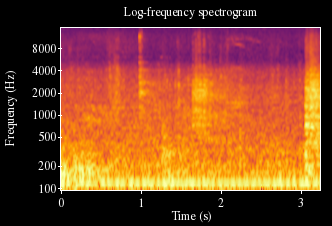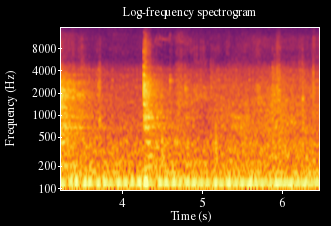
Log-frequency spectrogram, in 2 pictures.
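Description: Room noise before a performance: a steady low hum with a few brief rustles and knocks scattered through, the loudest about three seconds in. No singing or music.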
